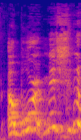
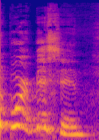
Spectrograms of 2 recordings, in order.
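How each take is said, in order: First: High, loud panicked call; mock panic, high and loud; frantic plea. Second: High, loud, breaking into laughter; high, loud abort mission said while laughing; laughing plea. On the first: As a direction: sound the alarm to stop her. Princess urges friend to stop. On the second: Retold or imitated. Repeated with laughter.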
